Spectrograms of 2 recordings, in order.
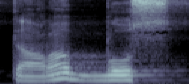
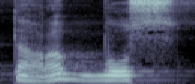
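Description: The two takes are said the same way.

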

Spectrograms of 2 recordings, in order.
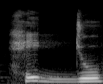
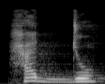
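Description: First: The vowel after h is an i sound. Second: The vowel after h is not an i sound. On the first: The speaker calls it right. "انتبه لكسرة الحاء، فهي حج" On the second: The speaker calls it wrong. "والخطأ الشائع حج"

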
